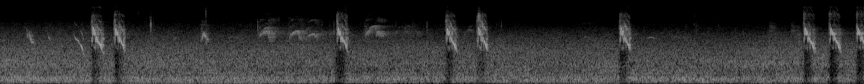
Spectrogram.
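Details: Sparrows coming to a post for food at a Tenmangu shrine on 9 November 2022; sharp, high chirps in quick pairs and triplets separated by short pauses, over a low steady background hum.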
